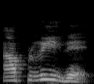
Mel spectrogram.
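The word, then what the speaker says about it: aprire: তো ভাই আমি প্রত্যেকটা শব্দকে চারবার পাঁচবার উচ্চারণ করি। দয়া করে আপনারা সম্পূর্ণ ভিডিওগুলা দেখবেন এবং শব্দগুলা মুখস্ত করবেন। এখানে আমরা রেখেছি আপিরে।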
